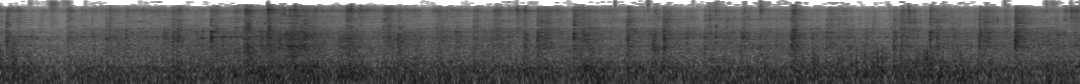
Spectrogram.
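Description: Freight train of steel gondola cars rolling past: a steady rumble of wheels on rail with irregular clicking and clanking of wheels over the rail joints.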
